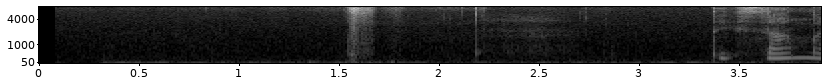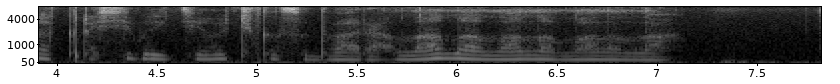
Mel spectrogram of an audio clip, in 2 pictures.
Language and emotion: Russian, positive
